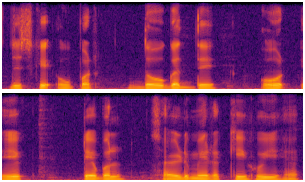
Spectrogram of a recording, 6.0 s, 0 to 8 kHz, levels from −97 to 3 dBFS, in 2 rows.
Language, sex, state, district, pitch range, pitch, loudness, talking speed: Hindi, male, Uttar Pradesh, Saharanpur, 105-115 Hz, 115 Hz, -18 LUFS, 120 wpm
